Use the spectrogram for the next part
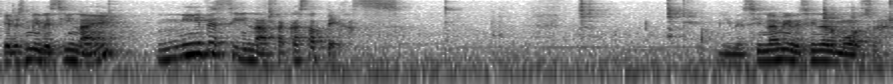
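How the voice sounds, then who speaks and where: A young adult man speaks at normal speed in a high-pitched, sing-song voice while building furniture during a living-room livestream. The vlogger is chatty and repetitive, reading viewers' greetings aloud and repeating phrases. With the camera a few feet away, the audio is echoey, noisy, and clicky.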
